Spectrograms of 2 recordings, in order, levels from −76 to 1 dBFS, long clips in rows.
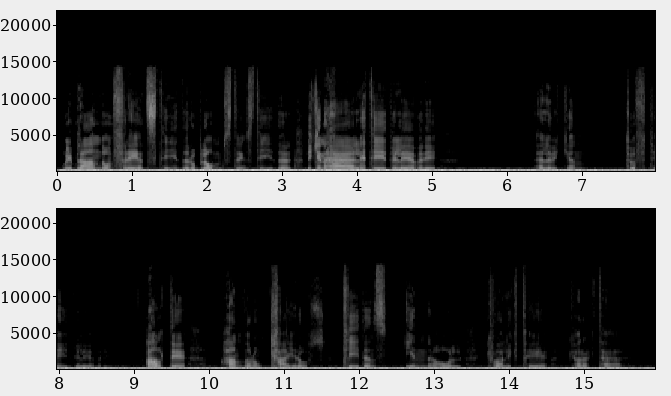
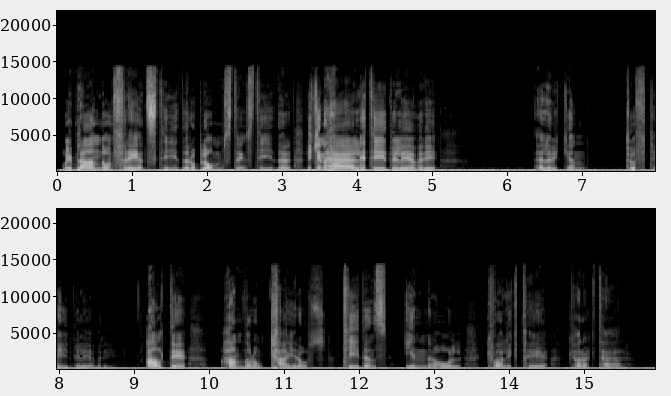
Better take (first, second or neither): second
